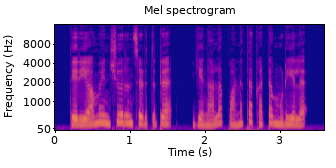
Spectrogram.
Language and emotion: Tamil, sad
